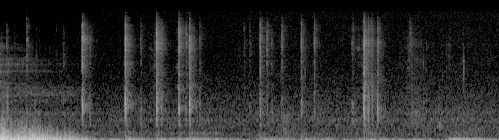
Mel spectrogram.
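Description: Computer keyboard typing: a dozen or so separate key clicks at an irregular pace, following a low rumble that fades out within the first second.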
